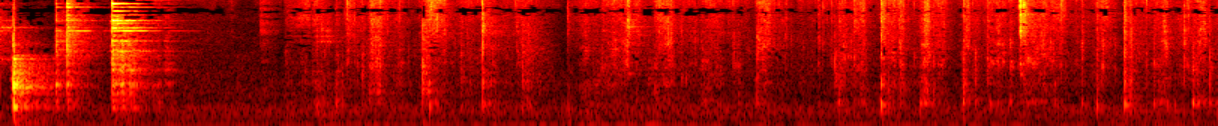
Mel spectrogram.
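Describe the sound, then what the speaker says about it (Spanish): Powdered sugar being mixed into cream cheese in a bowl for a carrot cake, starting with sharp clinks of utensil on dish, then soft scraping and stirring taps throughout, close up and fairly quiet. "Vamos a ir agregando lentamente el azúcar y mezclándola con el queso crema."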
